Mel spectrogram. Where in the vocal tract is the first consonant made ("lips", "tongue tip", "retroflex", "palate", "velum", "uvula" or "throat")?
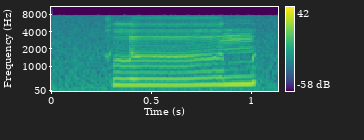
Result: velum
